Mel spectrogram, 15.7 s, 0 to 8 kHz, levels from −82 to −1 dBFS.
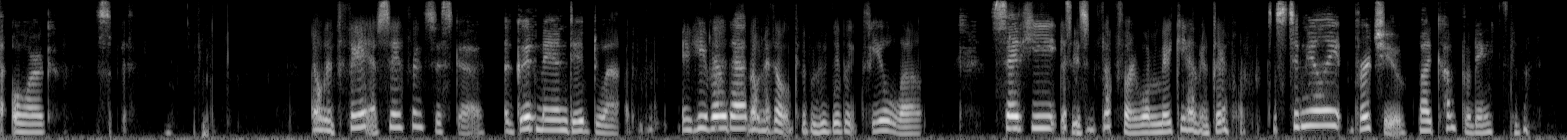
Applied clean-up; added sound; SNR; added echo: neural diffusion model UNIVERSE++.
